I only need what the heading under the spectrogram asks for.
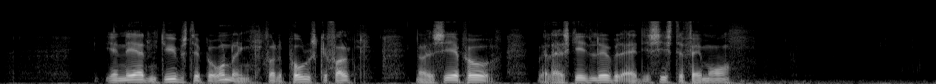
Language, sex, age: Danish, male, 48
